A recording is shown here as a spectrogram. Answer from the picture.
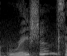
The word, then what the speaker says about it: Raetians: And the Raetians, I think is how you pronounce it. And these were alpine tribes. – R-A-C-I-A-N-S? – R-A-E-T-I-A-N-S.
